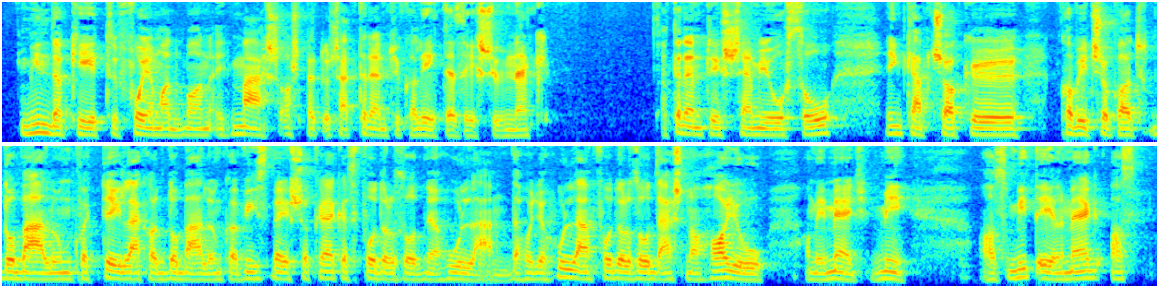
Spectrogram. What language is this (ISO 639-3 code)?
hun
